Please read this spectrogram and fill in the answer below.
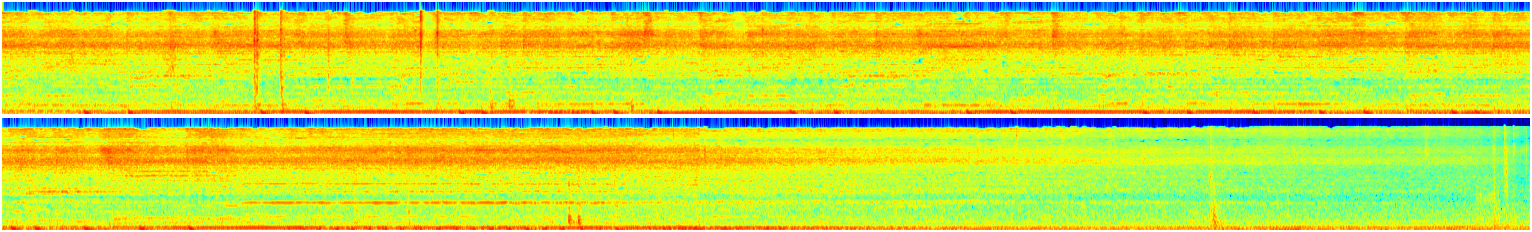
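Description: Music with heavy bass and a steady beat playing through a car stereo, heard inside the cabin.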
